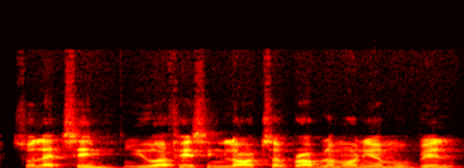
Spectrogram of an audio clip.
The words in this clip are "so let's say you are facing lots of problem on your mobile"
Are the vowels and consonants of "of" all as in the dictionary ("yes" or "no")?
yes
